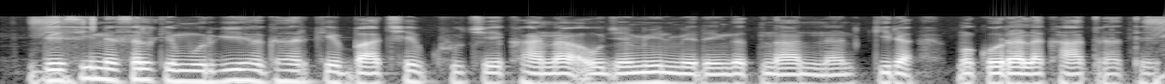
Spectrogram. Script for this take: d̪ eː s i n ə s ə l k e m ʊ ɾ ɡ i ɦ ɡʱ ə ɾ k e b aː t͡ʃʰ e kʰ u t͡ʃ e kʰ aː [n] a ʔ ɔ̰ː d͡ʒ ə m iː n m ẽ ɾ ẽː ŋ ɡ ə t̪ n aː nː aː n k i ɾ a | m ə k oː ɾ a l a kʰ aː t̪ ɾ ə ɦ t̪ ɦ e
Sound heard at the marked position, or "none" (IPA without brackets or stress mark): n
